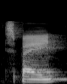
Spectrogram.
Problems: constant background noise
